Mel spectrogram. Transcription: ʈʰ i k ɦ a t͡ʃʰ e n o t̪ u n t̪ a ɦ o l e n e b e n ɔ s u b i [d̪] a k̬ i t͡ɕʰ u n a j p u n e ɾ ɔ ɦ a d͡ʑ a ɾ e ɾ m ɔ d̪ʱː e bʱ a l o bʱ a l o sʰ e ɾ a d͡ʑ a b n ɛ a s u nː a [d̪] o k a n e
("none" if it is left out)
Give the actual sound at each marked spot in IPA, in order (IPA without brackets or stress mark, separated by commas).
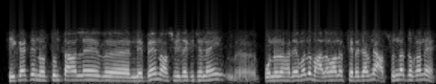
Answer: d̪, d̪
